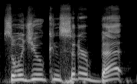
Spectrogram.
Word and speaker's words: Bette: It's spelled, I mean, it's pronounced differently, obviously, but it's spelled the same way as Betty Davis, right? – Then why isn't it Betty Midler?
